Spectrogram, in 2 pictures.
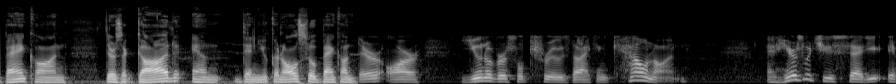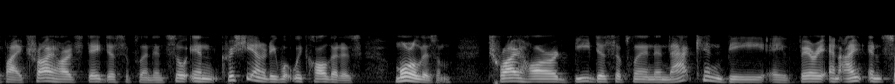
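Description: At 3.58 s the speech turns dull and boxy through to the end. Nothing passes above 3.8 kHz. Level drops by roughly 10 dB, with faint new background noise well below it. No gap marks the change. The likely cause is an input switched to a poorer device.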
